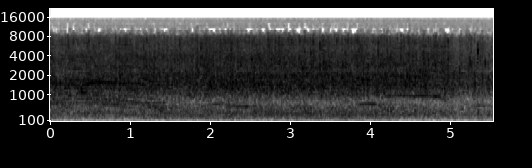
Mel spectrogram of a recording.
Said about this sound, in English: Signals applause on gramophone record. Ah! I've had my fill of the clapping. Puts record in knapsack for next week.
